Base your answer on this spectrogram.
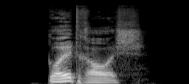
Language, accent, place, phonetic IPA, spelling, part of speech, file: German, Germany, Berlin, [ˈɡɔltˌʁaʊ̯ʃ], Goldrausch, noun, De-Goldrausch.ogg
- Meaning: gold rush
